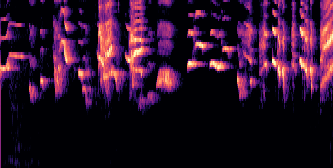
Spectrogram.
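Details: White-rumped shama in a hanging cage beside a mating pair sings a lively, varied string of whistled and buzzy notes, quick phrases following one another with short gaps.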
